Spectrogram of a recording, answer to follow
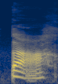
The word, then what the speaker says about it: par: Now about producing the French R. Okay, so there's this step you need to follow. You have to avoid or not touch your tongue to your teeth or the roof of your mouth.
